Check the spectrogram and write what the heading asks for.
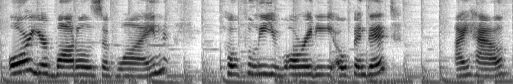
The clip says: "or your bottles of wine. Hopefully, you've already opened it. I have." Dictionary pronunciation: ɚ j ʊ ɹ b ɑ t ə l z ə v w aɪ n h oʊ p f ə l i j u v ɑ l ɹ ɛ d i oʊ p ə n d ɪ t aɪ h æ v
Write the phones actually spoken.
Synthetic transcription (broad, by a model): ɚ j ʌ ɹ b ɑ t l z ə v w aɪ n h oʊ p f l i j u v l ɹ ɛ d i oʊ p ə n d ɪ t aɪ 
